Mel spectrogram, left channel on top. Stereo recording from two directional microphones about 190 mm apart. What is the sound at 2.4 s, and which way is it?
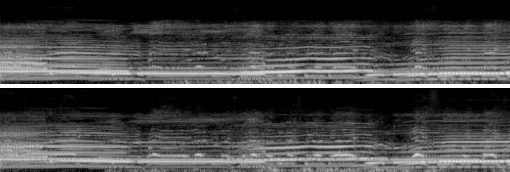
Howl, 25° right (ahead or behind).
